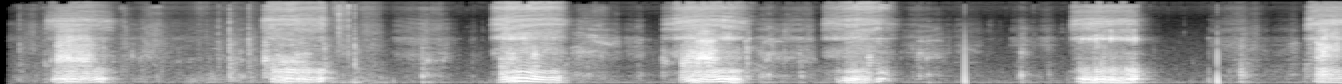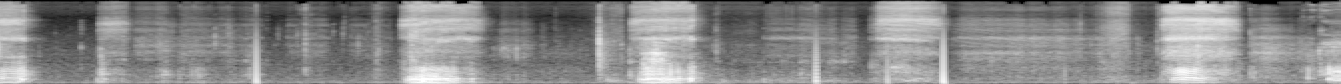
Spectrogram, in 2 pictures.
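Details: A dog makes repeated loud, harsh snorting breaths in quick bursts; reverse sneezing episode.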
